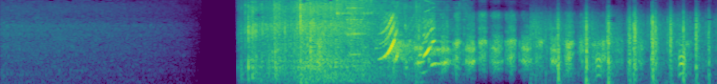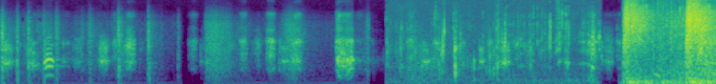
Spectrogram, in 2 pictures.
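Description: Almost two seconds of near silence, then a dog panting in quick, even breaths, with a short rising whine early on. The panting thins to scattered breaths near the end.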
